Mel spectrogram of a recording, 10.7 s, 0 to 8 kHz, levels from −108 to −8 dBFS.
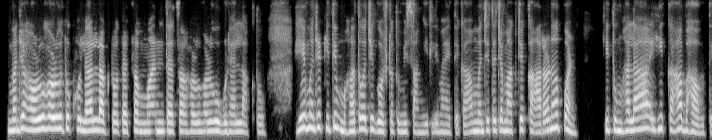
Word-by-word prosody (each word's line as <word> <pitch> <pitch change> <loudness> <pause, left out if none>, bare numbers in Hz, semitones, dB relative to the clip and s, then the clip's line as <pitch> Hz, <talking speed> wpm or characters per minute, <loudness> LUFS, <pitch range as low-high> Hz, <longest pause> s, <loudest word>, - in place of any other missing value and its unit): म्हणजे 220 +4 +3
हळू-हळू 245 +3 +6
तो 255 - +2
खुलायला 215 -1 +3
लागतो, 200 -2 +1
त्याचं 195 +1 -1
मन 195 +1 0
त्याचा 195 0 0
हळू-हळू 195 +2 0
उघडायला 185 -1 -1
लागतो. 170 -1 -7 0.5
हे 250 +4 +4
म्हणजे 270 +1 +2
किती 255 +3 0
महत्त्वाची 215 +5 +1
गोष्ट 195 0 -1
तुम्ही 185 -1 -3
सांगितली 175 0 -8
माहितीये 170 -2 -8
का. 170 +2 -6
म्हणजे 200 +2 0
त्याच्यामागची 205 0 -1
कारणं 210 +10 +1
पण, 220 -9 +1 0.4
की 220 - -1
तुम्हाला 210 +1 +2 0.3
ही 250 - 0
का 225 +3 0
भावते 165 -6 -4
200 Hz, 165 wpm, -22 LUFS, 185-225 Hz, 0.5 s, हळू-हळू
